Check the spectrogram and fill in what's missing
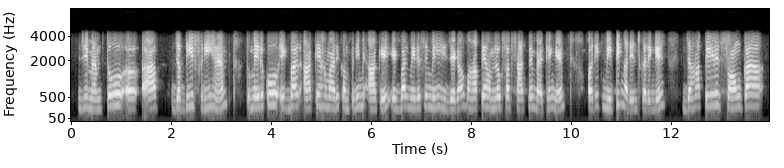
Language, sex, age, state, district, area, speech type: Hindi, female, 18-30, Uttar Pradesh, Sonbhadra, rural, conversation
